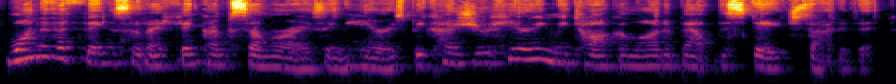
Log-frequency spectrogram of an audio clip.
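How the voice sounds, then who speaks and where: A woman's voice: on the low side, sing-song, darkish tone. Woman coaching on a live stream. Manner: instructive, deliberate, with emphatic pauses. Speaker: communication coach. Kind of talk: live-streamed podcast talk. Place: seated indoors at a computer.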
